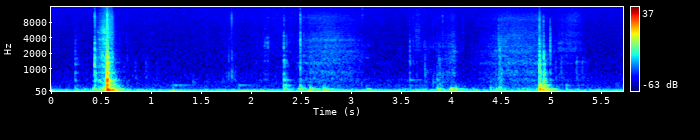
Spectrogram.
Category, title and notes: Sound effects > Objects / House appliances
Wooden Drawer 09
wooden, drawer, open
